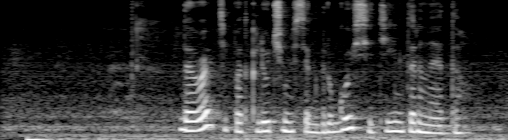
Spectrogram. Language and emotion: Russian, neutral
